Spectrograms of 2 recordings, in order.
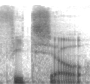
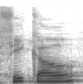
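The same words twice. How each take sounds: First: The c sounds like ts. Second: The c sounds like a k. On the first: This is how it is said in Slovak. The speaker calls it right. "een C in het Slovaak spreek je uit als TS" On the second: This is how Dutch speakers would say it. The speaker calls it wrong. "Want zo zouden wij het gewoon uitspreken"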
